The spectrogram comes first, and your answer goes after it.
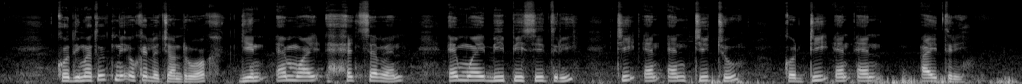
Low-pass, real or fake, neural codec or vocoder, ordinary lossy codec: none; real; none; none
